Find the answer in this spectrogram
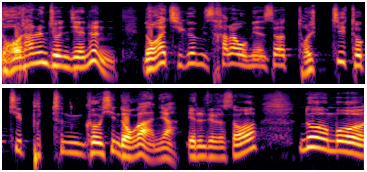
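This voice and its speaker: The man has a high pitch and an animated tone, with very wide pitch swings. The recording is very clean and the background silent. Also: dry, close sound with no echo. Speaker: pastor. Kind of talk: sermon. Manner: conversational, animated.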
